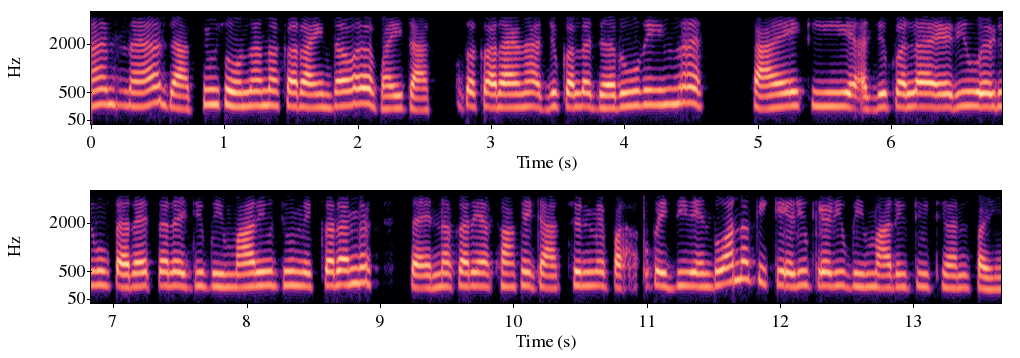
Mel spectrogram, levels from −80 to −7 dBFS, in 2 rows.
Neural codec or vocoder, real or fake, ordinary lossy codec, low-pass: codec, 16 kHz, 2 kbps, FunCodec, trained on LibriTTS, 25 frames a second; fake; none; 3.6 kHz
